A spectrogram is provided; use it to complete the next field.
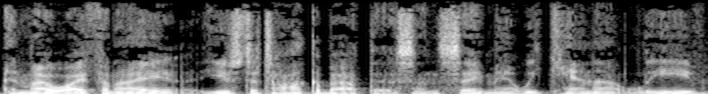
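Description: A man talks at a fairly quick pace in an unremarkable speaking voice. His pitch varies in an ordinary way against a quiet background. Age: 60s. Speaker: radio talk show host and lawyer. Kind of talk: talk radio. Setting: radio studio.

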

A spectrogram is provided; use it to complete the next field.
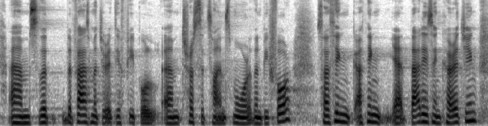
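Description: Speaking at a fairly quick pace, a woman uses a fairly low pitch with vocal fry. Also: ordinary pitch variation. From Spain. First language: Spanish. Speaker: marine ecologist. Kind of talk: panel discussion.

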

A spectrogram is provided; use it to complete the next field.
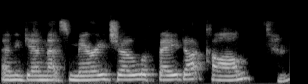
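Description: With an American accent, a woman talks at a fairly slow pace in a somewhat breathy voice of medium pitch. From Texas. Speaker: reverse mortgage specialist. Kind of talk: radio interview.

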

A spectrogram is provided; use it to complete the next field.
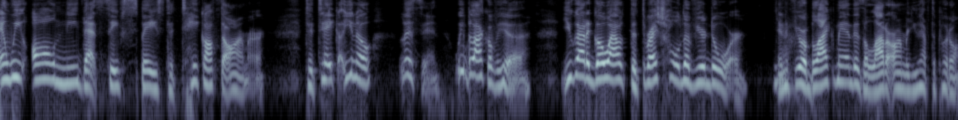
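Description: In an unremarkable speaking voice, a woman with a fairly high pitch talks at a moderate pace, with lively intonation and big swings in loudness, the sound dry and close with no echo. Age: 30s. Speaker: author and social media creator. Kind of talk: casual interview chat.

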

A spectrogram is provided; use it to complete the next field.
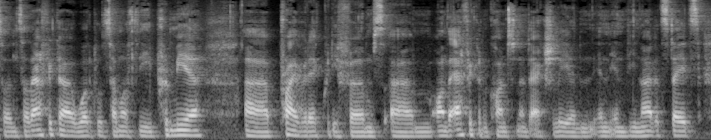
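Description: Against noticeable background noise, a man with a Zimbabwean accent speaks with fairly low pitch and monotone, flat intonation. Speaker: investment research director. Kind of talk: podcast interview. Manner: halting, repeats words with many fillers.

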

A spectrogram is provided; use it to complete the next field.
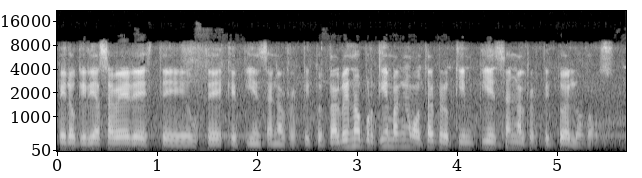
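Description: Fairly high in pitch with ordinary pitch variation, a man talks at a fairly quick pace. He takes hardly any pauses, and there is noticeable background noise. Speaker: listener. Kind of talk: voice message.

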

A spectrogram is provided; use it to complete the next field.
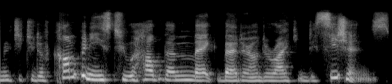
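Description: Against a quiet background comes a normal speaking voice. Its intonation is lively, and the pace is fairly quick. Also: woman. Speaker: podcast host. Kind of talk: interview conversation.

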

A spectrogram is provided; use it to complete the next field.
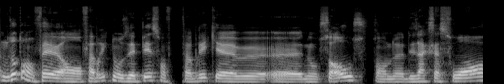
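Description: Speaking at a moderate pace with hardly any pauses, a man uses a fairly high pitch and ordinary pitch variation. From Quebec. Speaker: business founder. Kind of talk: interview. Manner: halting.

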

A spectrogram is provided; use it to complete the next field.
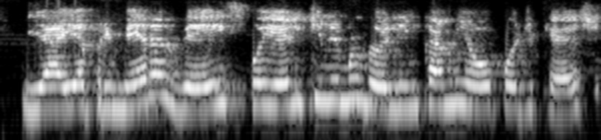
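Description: A woman speaks in a high pitch. There is noticeable background noise. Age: 20s. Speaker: agronomist and consultancy executive. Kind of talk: casual interview.

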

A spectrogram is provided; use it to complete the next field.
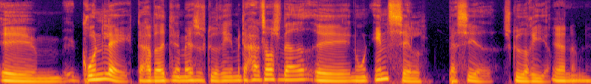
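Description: A man with a dark, mellow tone moves along at a fairly quick pace. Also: fairly high pitch for a man, ordinary pitch variation. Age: 30s. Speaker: radio host. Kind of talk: casual chat; scripted narration.

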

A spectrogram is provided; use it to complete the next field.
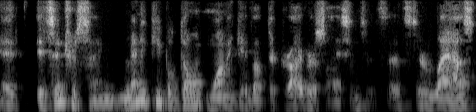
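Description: A man's fairly low, somewhat breathy voice. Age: 60s. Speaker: paramedic and EMS educator. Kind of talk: interview.

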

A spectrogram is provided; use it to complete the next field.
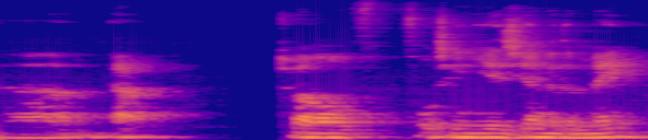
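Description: Breath is somewhat audible in this voice. The delivery stays flat and monotone. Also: man. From raised abroad by British parents (Trinidad, Mexico, Brazil, Kenya). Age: 50s. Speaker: mining entrepreneur. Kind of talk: interview.

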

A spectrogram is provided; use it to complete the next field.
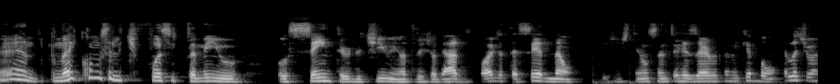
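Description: Using a normal speaking voice, a man talks at a fairly quick pace with a fairly high pitch and ordinary pitch variation. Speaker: sports podcast host. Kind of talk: casual sports chat.

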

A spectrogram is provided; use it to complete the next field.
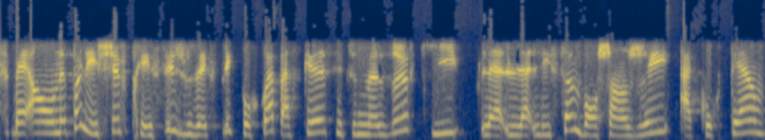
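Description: Speaking at a fairly slow pace with hardly any pauses, a woman keeps her loudness very even in a high pitch. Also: lively intonation. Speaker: youth political wing president. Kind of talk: radio interview.

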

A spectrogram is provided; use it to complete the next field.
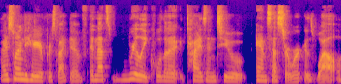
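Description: A fairly low-pitched woman's voice with vocal fry and lively intonation, fairly quick in pace, against a quiet background. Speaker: podcast host. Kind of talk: casual interview chat. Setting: recorded remotely, cat in background.

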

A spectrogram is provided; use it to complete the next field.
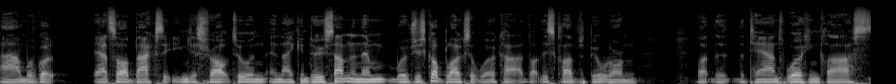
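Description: A fairly quick, monotone delivery with flat intonation in an Australian accent, on a very clean recording with a silent background. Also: man, fairly low pitch for a man. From Australia, Wollongong. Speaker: professional rugby league player. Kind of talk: casual interview.

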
